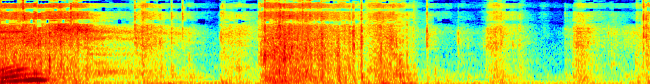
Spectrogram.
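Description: Newspaper packing crinkles and crumples in bursts close by during an unboxing, with a voice talking over part of it.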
